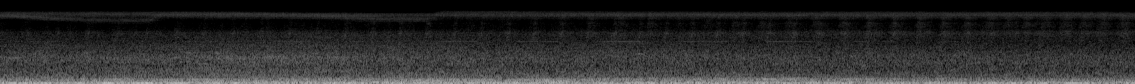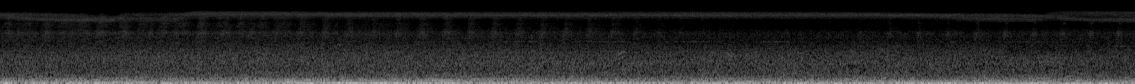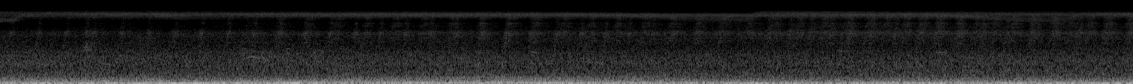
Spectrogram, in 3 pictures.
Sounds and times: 0.0s Cicadas cry 34.0s
0.0s Traffic Sound 34.0s

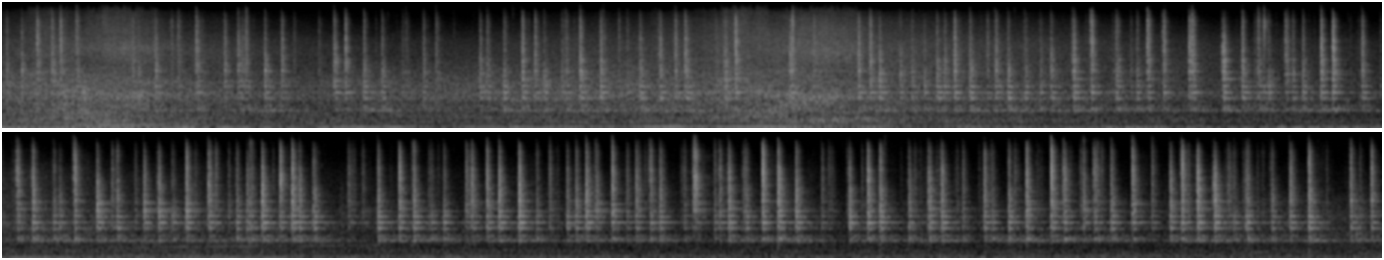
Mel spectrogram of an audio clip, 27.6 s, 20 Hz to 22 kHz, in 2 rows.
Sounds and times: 0.0s rain drop, one after another, quickly 27.6s

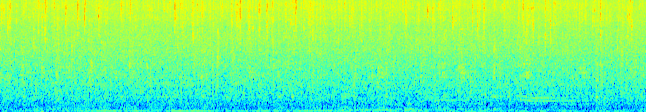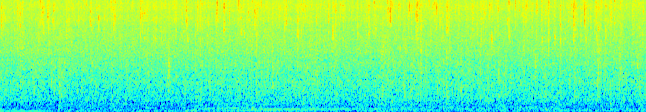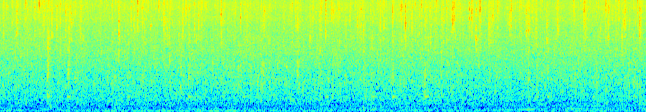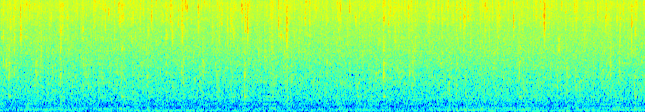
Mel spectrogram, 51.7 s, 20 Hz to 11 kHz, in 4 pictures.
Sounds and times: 0.0s Rain falling on the trees, deck and ground 51.6s
0.1s water in the gutters overcomes the pine needles 51.6s
9.5s Train 14.2s
10.4s ferry horn 11.6s

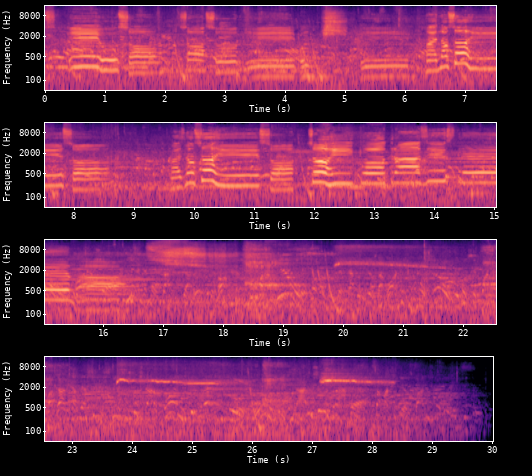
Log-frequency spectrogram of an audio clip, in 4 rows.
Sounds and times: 16.4s stores announced products and promotions from amplifiers 28.5s

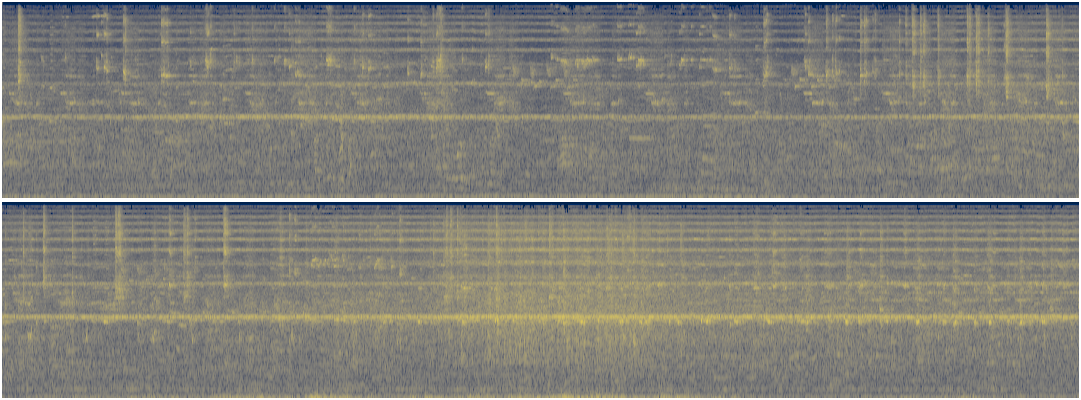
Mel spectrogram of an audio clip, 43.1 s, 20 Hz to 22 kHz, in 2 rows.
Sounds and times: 18.1s wind rattles 43.0s

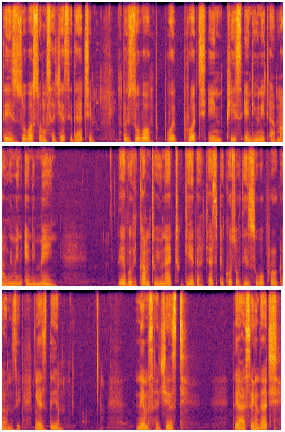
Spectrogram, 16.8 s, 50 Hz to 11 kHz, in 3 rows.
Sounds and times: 0.0s summary translation in English 6.8s
7.9s summary translation in English 12.6s
13.9s summary translation in English 15.1s
15.8s summary translation in English 16.8s

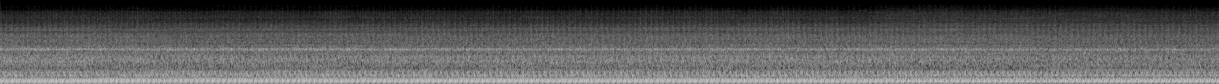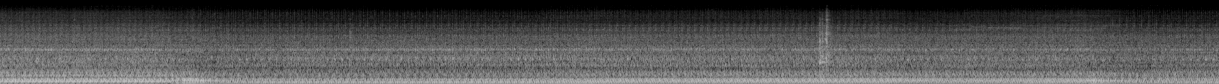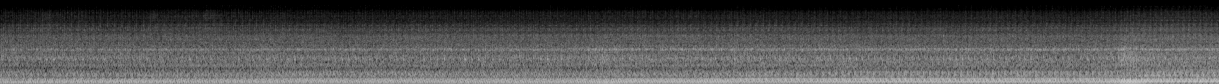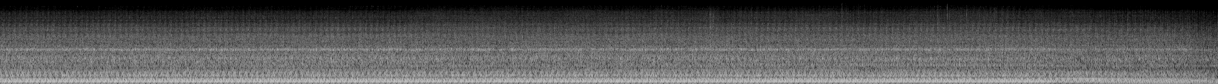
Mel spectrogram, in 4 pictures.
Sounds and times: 0.0s tractor 48.7s
20.3s gathering some cut down branches into a trailer 20.9s

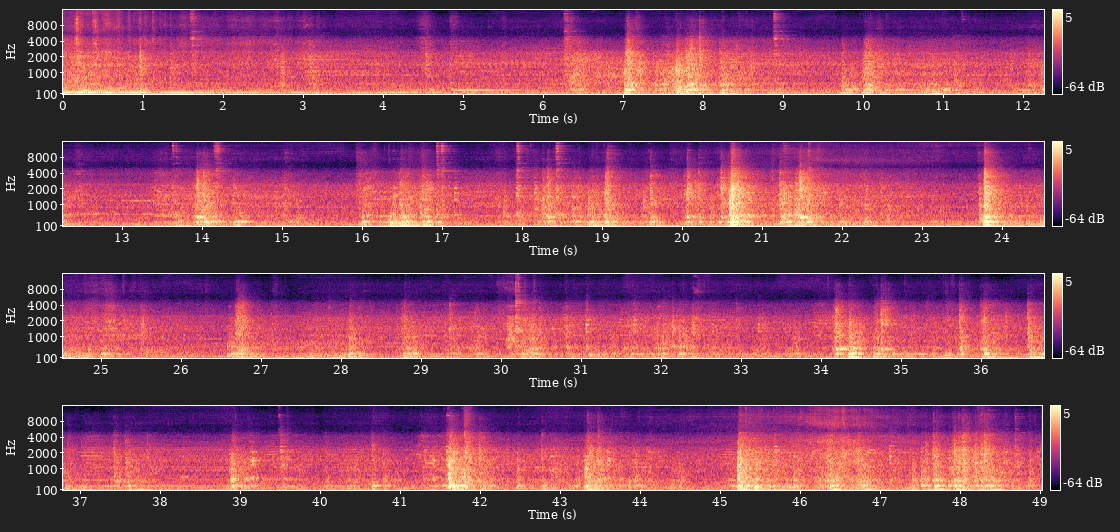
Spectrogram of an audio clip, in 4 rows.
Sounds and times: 0.0s Traffic Sound 34.3s
6.9s Construction Sound 32.2s
36.2s Traffic Sound 49.0s

